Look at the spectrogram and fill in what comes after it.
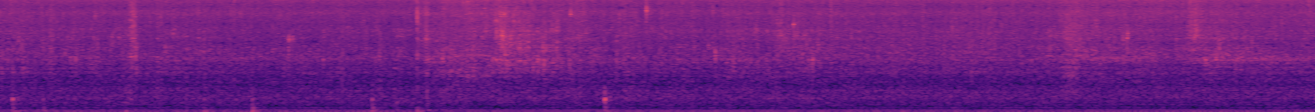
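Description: Bananas frying in a shallow layer of oil in a metal wok: a soft, steady sizzle with a low hum underneath. A few light clicks come from a wooden stick tapping the wok as the bananas are turned.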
